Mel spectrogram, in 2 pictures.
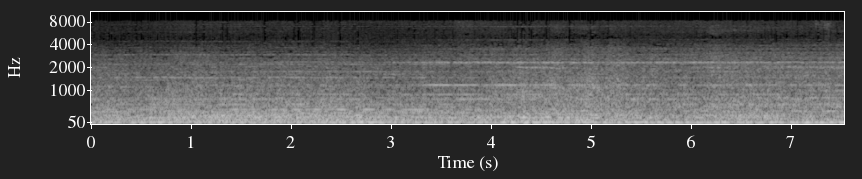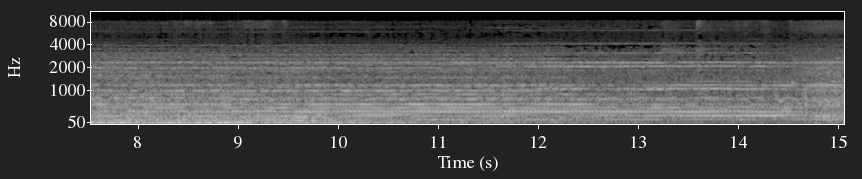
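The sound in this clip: A train pulls into a platform past escalators and comes to a stop, a loud, steady rumble and rolling noise throughout whose low rumble thins near the end as it halts.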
